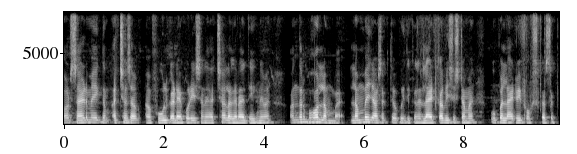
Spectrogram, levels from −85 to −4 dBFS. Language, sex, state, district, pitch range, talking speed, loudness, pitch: Hindi, male, Bihar, West Champaran, 140-155 Hz, 240 wpm, -19 LUFS, 150 Hz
